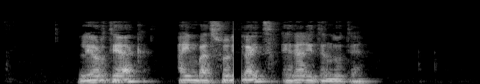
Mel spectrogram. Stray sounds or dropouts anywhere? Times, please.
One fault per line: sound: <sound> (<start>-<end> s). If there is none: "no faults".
sound: dropout (2.3-2.4 s)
